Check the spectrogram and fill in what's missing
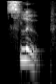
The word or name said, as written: sloop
